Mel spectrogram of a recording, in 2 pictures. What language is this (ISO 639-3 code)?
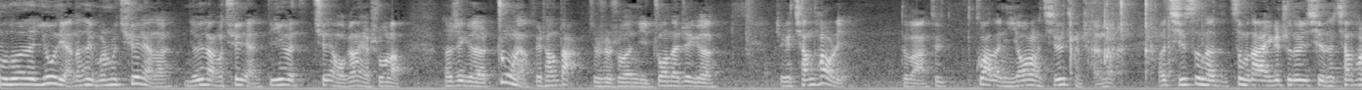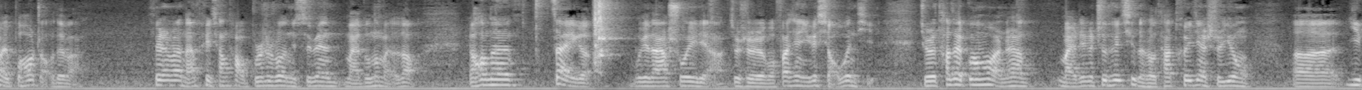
zho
